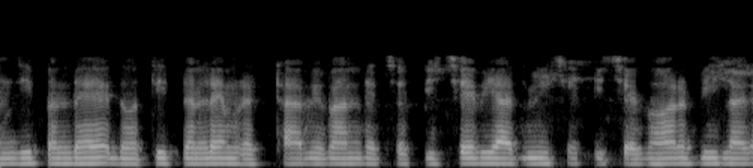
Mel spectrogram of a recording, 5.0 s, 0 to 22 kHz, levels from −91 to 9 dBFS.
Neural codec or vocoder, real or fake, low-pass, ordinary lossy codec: codec, 16 kHz, 4 kbps, FunCodec, trained on LibriTTS, 50 frames a second; fake; 5.4 kHz; none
